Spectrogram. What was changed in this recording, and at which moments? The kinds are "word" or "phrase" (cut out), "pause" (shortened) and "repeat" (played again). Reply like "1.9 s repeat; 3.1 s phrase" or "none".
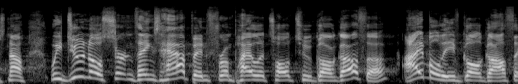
4.0 s pause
